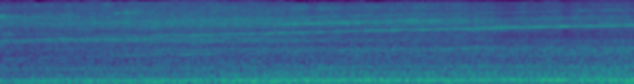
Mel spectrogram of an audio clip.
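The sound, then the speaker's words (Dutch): Aircraft engine roaring in flight, heading out over the sea toward a ship after a stopover on Ameland; a loud, continuous drone with a faint, slowly rising whine above it and no voices. “En we zijn weer in de lucht. We vliegen nu vanaf de plek op Ameland waar we geland zijn richting het schip.”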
